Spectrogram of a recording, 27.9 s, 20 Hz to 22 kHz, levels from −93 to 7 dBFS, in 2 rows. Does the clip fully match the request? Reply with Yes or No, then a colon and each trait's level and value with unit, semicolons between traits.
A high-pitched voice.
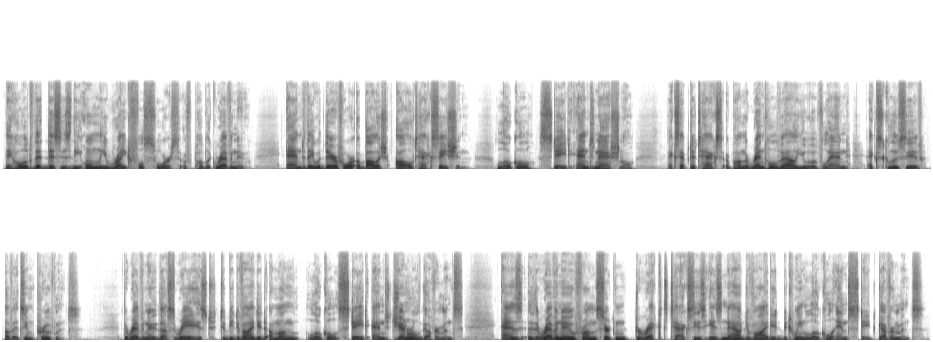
No: low, 110 Hz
